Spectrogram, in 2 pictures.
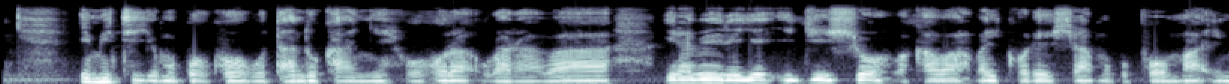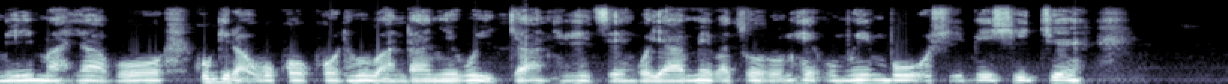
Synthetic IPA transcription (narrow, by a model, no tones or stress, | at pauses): imitʰijomub̚ɡokʰo̞βutʰaːndukʰaɲe̞wohoɾaʔuβaɾaβaiɾaβe̞ɾe̞je̞ʔibɟiːʃo̞βakʰaβaβajikʰo̞ɾe̞ːʃamuɡupʰoːmaʔimiɾimajaːβo̞kuɡiɾa̰uβukʰo̞kʰo̞n̥iβuβaːndaɲe̞βuiɟjan̥ihet͡se̞ŋɡo̞jaːme̞βazo̞ɾoːŋhe̞ʔumŋiːmbuuʃimiʃid͡ʒe̞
